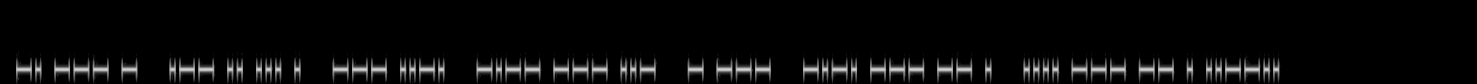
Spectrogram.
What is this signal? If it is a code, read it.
Morse code, heard as a keyed tone, about 25 wpm, 700 Hz. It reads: NOT WISE OF YOU TO COME HOME?
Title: Sentences from Top 1600 Words 25wpm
